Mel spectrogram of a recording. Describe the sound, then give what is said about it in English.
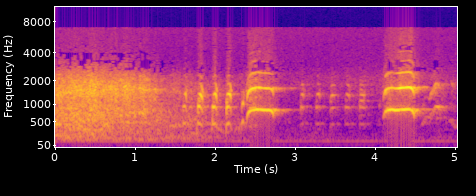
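A voice imitates a chicken, giving a quick run of short clucks followed by two louder, drawn-out squawking calls, with soft clucking in between and no talk. “Cluck. Cluck is the word for Casper.”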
